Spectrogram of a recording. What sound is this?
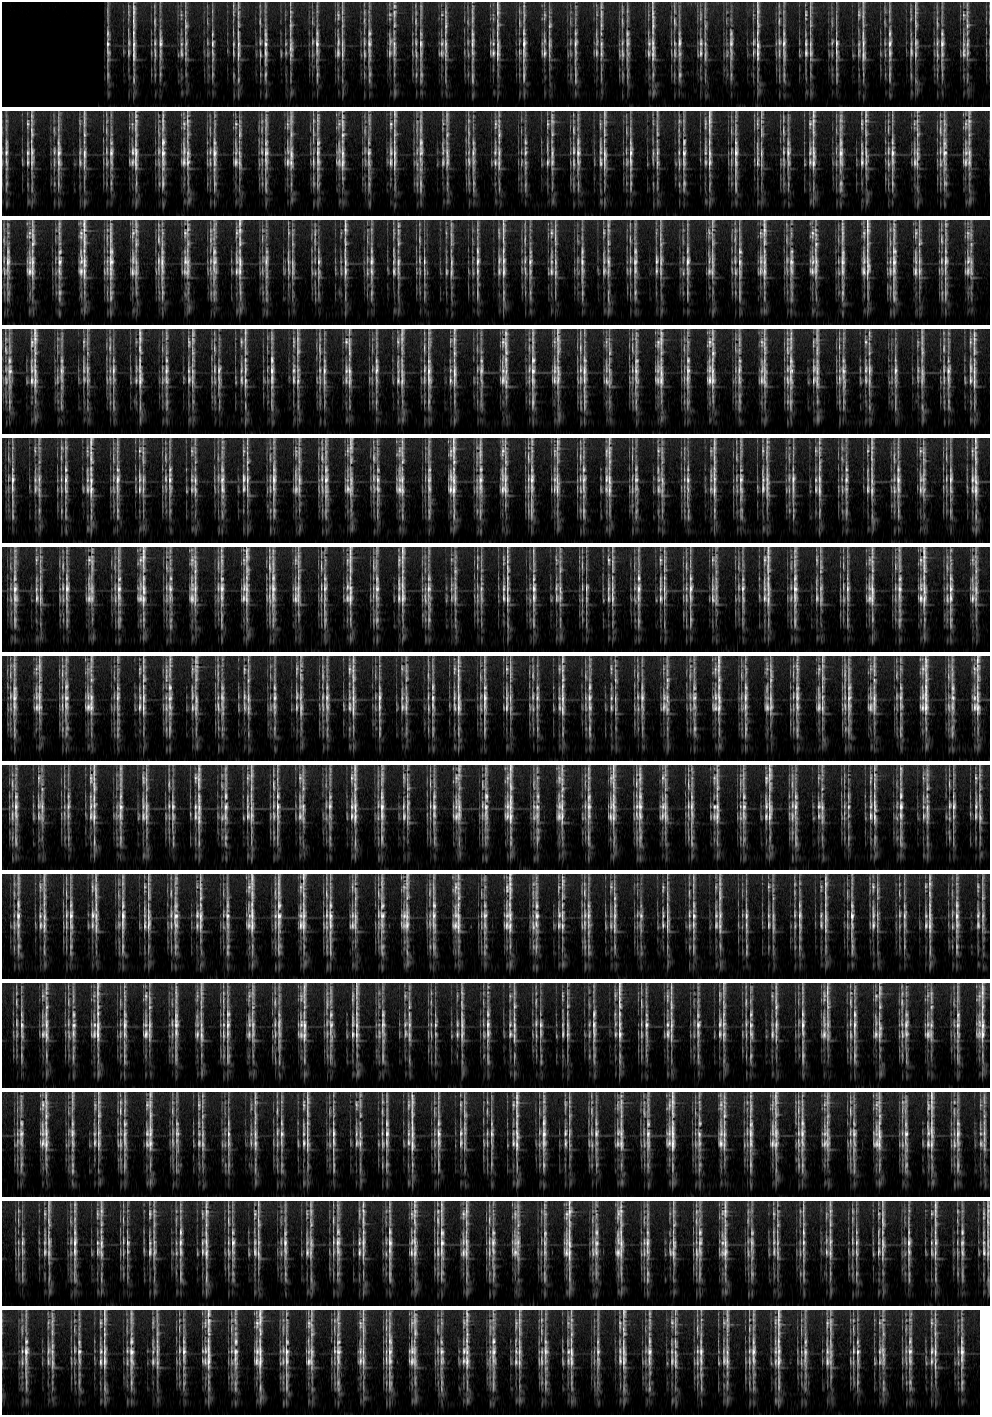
the ticking of an old alarm clock, recorded in the middle of the night
clock, alarm-clock, ticking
